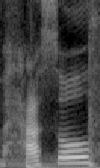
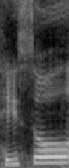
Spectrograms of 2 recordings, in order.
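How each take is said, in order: First: The name sounds like the word hassle. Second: The name sounds like the word hazel. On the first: "Hassel is like a word" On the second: "I would pronounce it like Hazel"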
